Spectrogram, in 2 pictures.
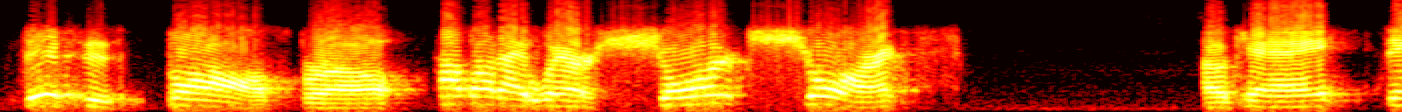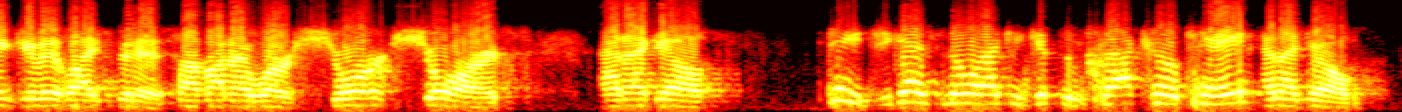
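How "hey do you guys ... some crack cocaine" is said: showy, flamboyant put-on character voice, high. Pitching a put-on role to the others: flamboyant guy voice.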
